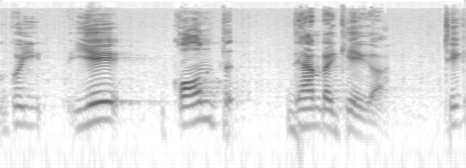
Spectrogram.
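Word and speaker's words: Comte: फ्रांसीसी दार्शनिक अगस्त कंत कंत लिखा जाता है ठीक है स्पेलिंग यह है लेकिन कंत पढ़ा जाता ठीक है ना य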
